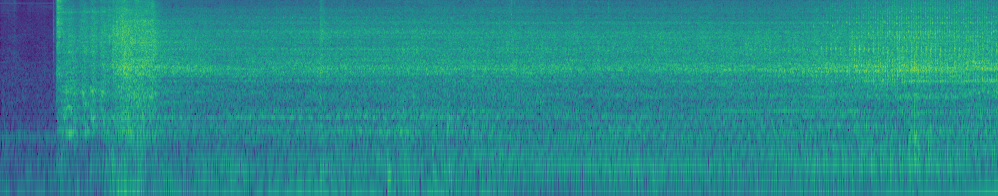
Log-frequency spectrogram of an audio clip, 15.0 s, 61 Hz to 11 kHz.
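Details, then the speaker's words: 2016 Vauxhall Astra K 1.6 CDTI diesel, phone placed near engine: cranks and catches, then idles with fast light metallic rattle, about four a second, over diesel clatter; timing chain rattle, common on these engines, some call it normal. "So the noise, you can hear it coming from this part. Many people, mechanics and many people, they said no, this is the normal sound of this engine. It's not normal."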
